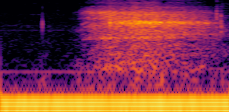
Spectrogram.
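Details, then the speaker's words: A sleeping dog snoring in the background while a person talks: a single noisy, breathy, snort-like inhalation over a steady low hum. "if y'all can hear that that's my dog snoring sorry"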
